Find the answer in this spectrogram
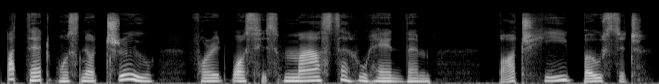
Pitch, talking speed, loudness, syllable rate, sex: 155 Hz, 145 wpm, -19 LUFS, 3.4 syllables/s, female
